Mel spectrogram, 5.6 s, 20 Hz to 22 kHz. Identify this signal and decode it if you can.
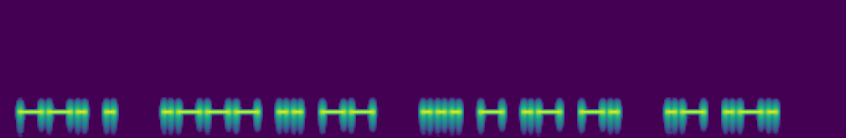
Morse code, heard as a keyed tone, about 25 wpm, 700 Hz. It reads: GE JIM STAN AR
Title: K1USN SST QSO Practice - 25wpm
